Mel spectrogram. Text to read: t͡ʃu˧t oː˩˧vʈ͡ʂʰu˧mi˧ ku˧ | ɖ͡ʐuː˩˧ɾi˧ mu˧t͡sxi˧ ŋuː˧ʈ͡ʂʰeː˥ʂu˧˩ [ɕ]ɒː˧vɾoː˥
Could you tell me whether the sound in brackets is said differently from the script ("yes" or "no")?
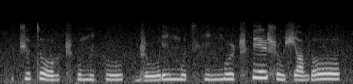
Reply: no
